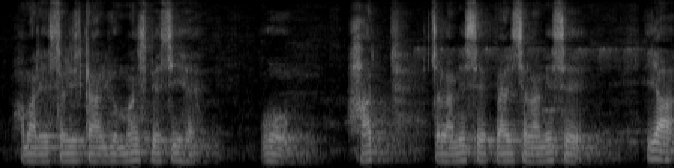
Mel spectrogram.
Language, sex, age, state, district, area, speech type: Hindi, male, 45-60, Bihar, Samastipur, rural, spontaneous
